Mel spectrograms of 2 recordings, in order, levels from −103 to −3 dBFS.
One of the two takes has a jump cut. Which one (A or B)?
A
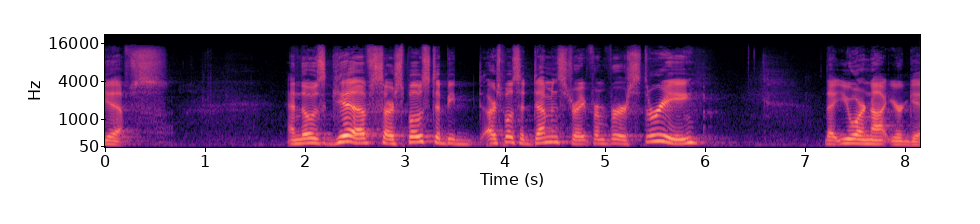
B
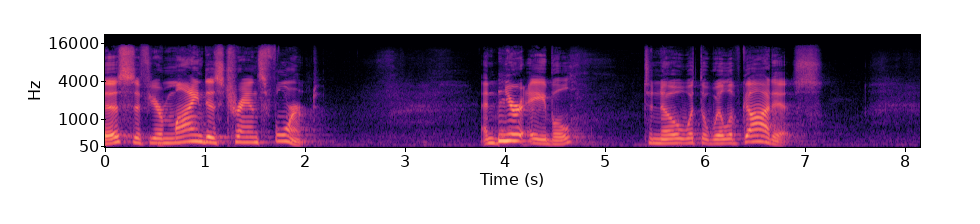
B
